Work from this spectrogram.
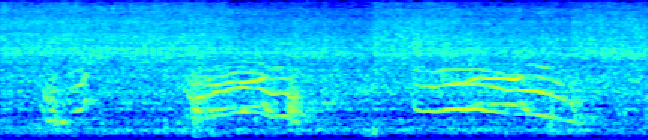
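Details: Shoobie the mother dog moments after delivering her first three puppies; two drawn-out, wavering high whines, each about three-quarters of a second, sliding up then falling, over a soft hiss.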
